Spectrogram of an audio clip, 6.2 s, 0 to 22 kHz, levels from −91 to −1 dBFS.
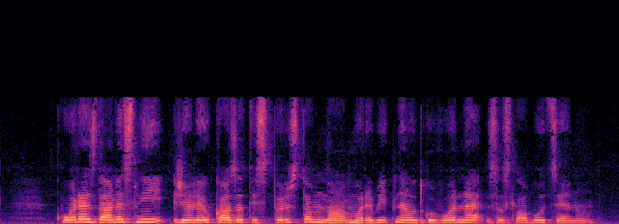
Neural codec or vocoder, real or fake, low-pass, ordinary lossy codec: autoencoder, 48 kHz, 128 numbers a frame, DAC-VAE, trained on Japanese speech; fake; 19.8 kHz; AAC, 32 kbps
